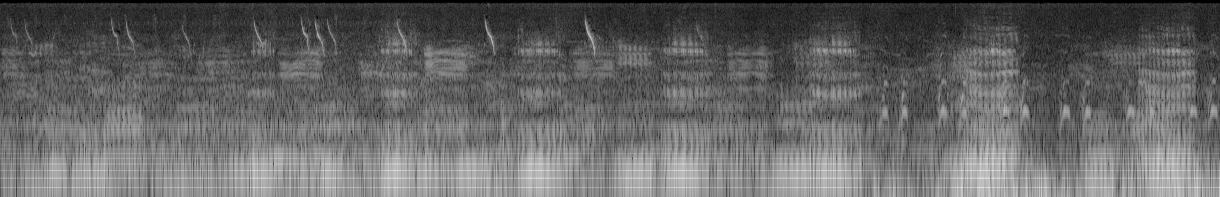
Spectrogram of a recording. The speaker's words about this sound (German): Das etwas panische Bellen zwischendurch, das sind die Zebras. Und das tiefere, entspanntere Grunzen, das sind die Gnus.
